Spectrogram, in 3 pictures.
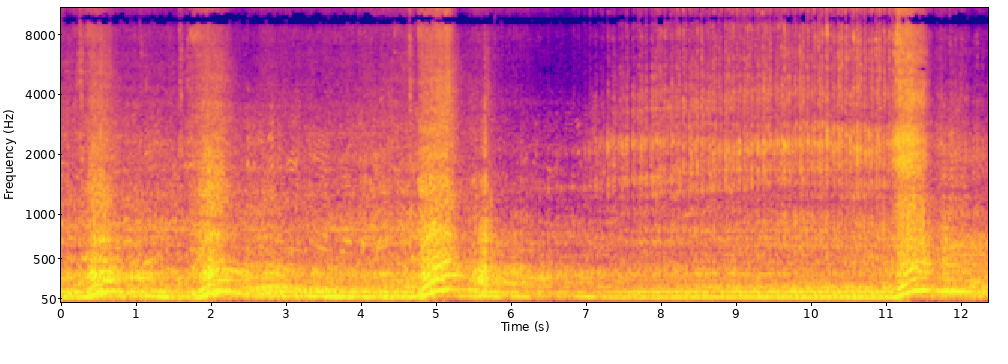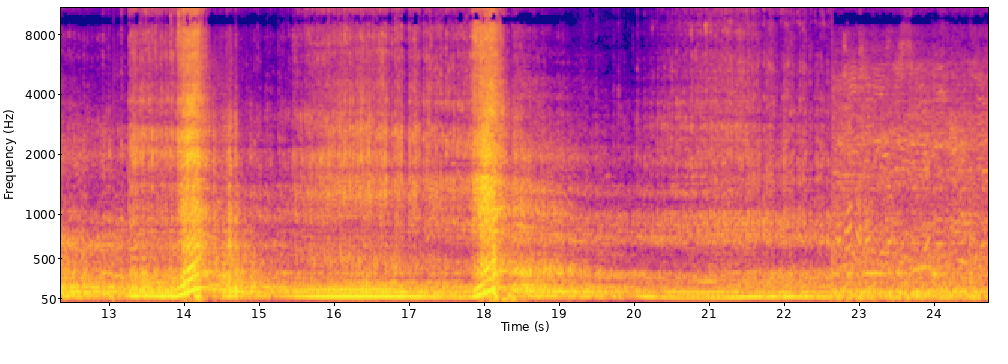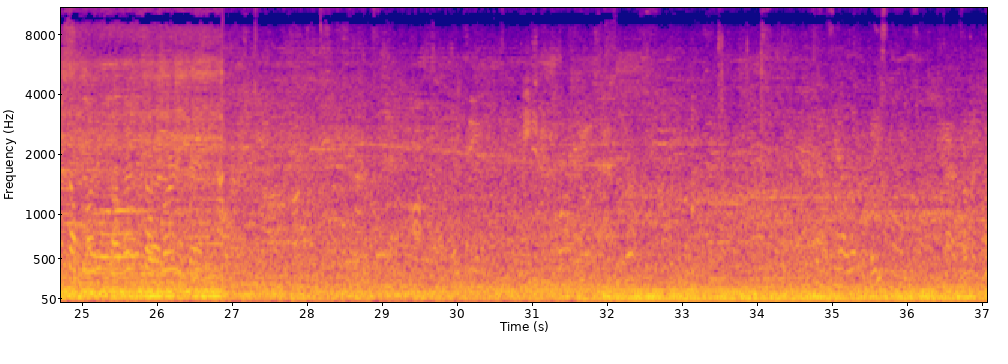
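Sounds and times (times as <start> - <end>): car engine revving: 0.0 - 26.9.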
